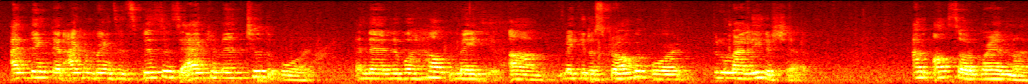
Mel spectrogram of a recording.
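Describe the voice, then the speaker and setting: Amid noticeable background noise and audible room echo, a woman talks at a moderate pace with medium pitch and ordinary pitch variation. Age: 50s. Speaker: school board candidate. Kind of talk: candidate debate.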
